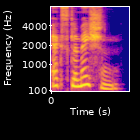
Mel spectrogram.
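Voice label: "exclamation", British English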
